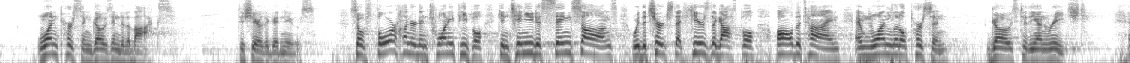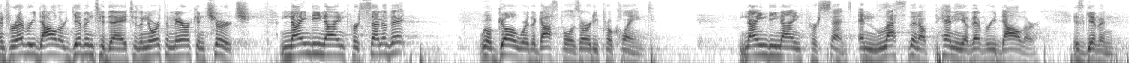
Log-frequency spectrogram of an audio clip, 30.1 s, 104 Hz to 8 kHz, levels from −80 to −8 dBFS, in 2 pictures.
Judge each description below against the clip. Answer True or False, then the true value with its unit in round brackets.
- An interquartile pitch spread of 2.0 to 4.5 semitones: False (5.1 semitones)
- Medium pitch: True (160 Hz)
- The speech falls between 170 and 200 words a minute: False (135 wpm)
